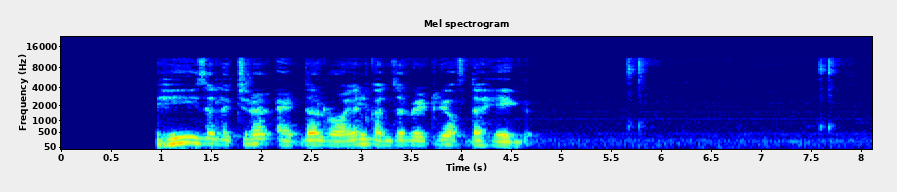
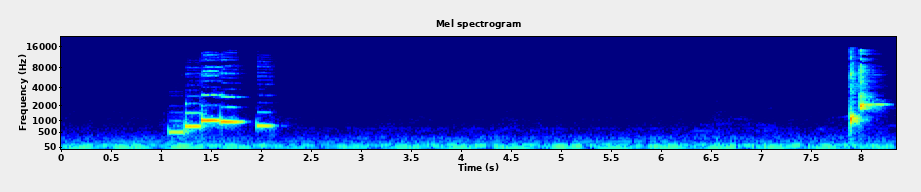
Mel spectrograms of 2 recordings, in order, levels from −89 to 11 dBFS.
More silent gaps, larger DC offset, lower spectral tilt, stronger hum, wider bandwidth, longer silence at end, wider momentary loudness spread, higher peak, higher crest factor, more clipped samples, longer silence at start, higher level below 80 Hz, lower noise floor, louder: neither; neither; first, -7 dB/octave vs -1 dB/octave; neither; second, 11.5 kHz vs 15 kHz; first, 0.4 s vs 0.1 s; first, 23 LU vs 17 LU; second, -14 dBFS vs -4 dBFS; second, 18 dB vs 26 dB; neither; about the same, 0.95 s vs 1.05 s; second, -68 dBFS vs -54 dBFS; first, -68 dBFS vs -57 dBFS; second, -31 LUFS vs -24 LUFS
